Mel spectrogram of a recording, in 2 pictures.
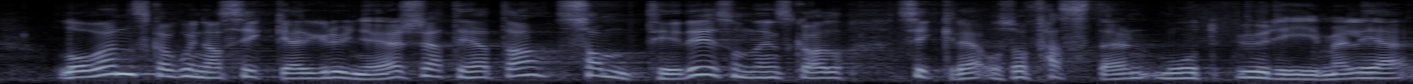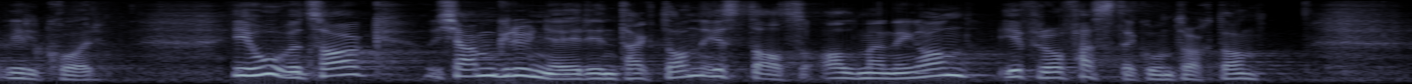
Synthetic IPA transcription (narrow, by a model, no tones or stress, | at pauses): loːʋənskɑkʉnːɑsɪkəɾɡɾʉnjɛɪəʂɾɛt̪ːɪheːt̪ɑsɑmt̪ʰiːd̪ɪsɔmd̪ɛnskɑlsɪkɾəʔɔ̰sɔfɛst̪əɳmuːt̪ʉɾiːməlɪəʋɪlkʰoːɾ | ɪhuːʋəd̪sɑːkçɛmɡɾʉnjɛɪəɾɪnt̪ʰɛkt̪ɑnɪst̪ɑːt̪sɑlmɛnɪŋɑnʔɪfɾoːfɛst̪əkʊnt̪ʰɾɑ̰kt̪ɑn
